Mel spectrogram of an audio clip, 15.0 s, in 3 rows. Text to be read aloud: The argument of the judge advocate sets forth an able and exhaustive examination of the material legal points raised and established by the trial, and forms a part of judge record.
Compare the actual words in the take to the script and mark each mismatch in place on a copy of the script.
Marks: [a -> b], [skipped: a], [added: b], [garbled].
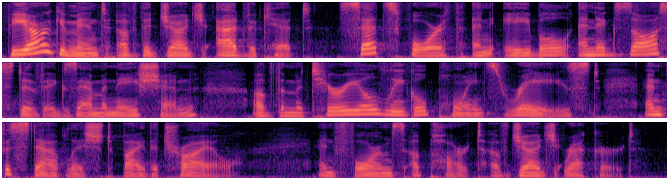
The argument of the judge advocate sets forth an able and exhaustive examination of the material legal points raised and established by the trial, and forms a part of judge record.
